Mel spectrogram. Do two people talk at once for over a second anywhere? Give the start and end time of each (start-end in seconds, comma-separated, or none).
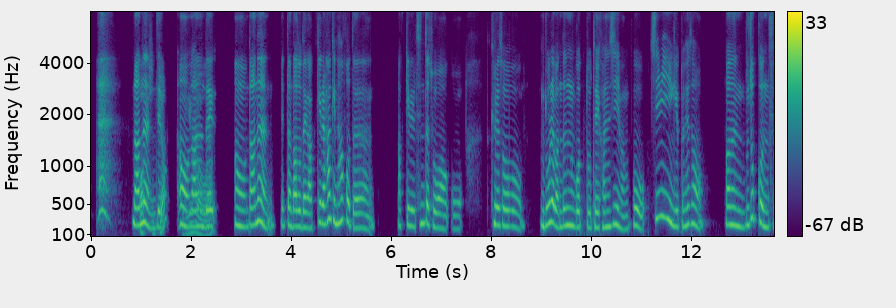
0.9-2.5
